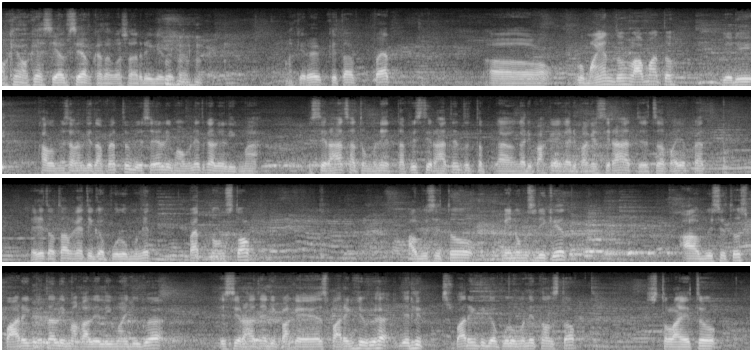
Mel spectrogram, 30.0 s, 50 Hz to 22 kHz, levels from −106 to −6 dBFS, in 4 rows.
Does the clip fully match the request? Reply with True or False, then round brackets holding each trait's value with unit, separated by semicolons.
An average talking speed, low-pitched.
False (150 wpm; 125 Hz)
